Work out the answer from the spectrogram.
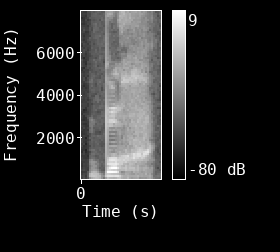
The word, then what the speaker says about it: Бог: But Бог, we pronounce this G as H. Бог, it means God.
